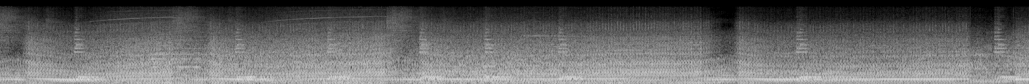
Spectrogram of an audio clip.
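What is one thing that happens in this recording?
Tyres roar on a road at speed.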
